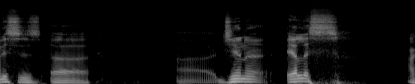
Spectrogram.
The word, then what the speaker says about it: Ellis: Miss Ellis that's how you say her name Ellis had to say president Trump's attorney and former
